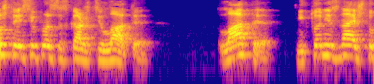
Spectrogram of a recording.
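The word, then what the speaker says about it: latte: Значит так, латей. Вот где здесь написано, что оно читается с двумя ударениями? Латей. Как вы произносите это слово? Starbucks, да, в любой кофейне. Вы говорите латте, правильно?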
